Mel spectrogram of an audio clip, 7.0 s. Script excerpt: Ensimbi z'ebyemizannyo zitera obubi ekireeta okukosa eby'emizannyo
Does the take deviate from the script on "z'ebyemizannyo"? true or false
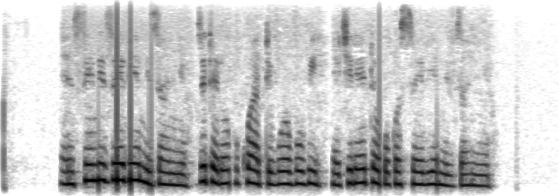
false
